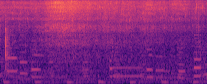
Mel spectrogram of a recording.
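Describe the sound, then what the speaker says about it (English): Olive oil and melted butter sizzling in a Pro X frying pan over medium heat, a steady close crackle with small pops and light scraping throughout. "heat my Pro X frying pan up to a medium heat, and then we'll add some olive oil, generous amount of olive oil, and a generous knob of butter"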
